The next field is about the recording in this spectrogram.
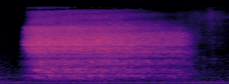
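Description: A single slow, steady breath drawn in during a guided breathing exercise, a soft airy hiss that swells quickly, holds for about two seconds and then fades away on its own.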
